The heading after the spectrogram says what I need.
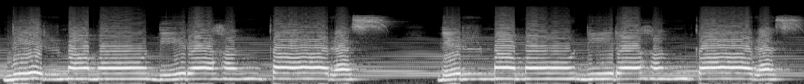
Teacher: నిరహంకారస్ విసర్గ తర్వాత సాతో పదం మొదలవుతున్నది కాబట్టి స ఉచ్చారణ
